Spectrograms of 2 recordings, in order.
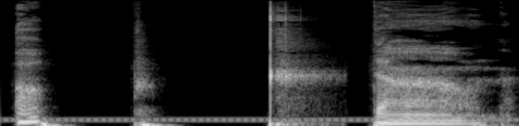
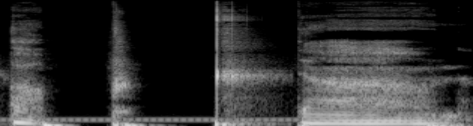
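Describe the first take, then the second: No difference in how they are said.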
